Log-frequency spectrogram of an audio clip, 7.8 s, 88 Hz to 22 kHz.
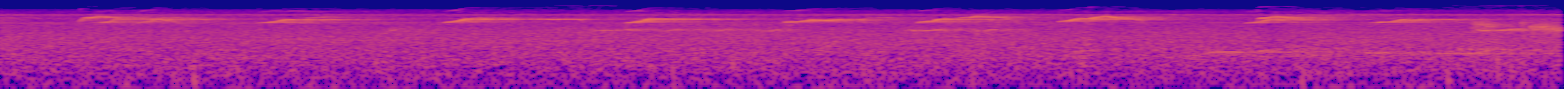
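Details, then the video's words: Brown barbets gathered socially, possibly mating, at Congkak Recreation Park, Selangor, 27 July 2010. A series of high, thin, slurred whistles repeats roughly once a second against a constant shrill insect hiss, with a lower faint note late on. "Barbet, Brown - mating - Calorhamphus fuliginosus"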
